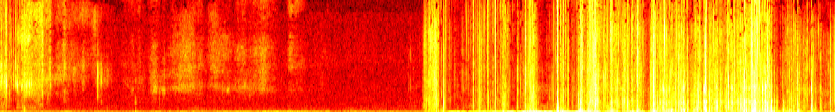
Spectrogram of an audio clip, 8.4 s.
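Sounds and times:
ear cleaning crackling and scraping with rhinestone and clay removal: 0:04.2 - 0:08.3.

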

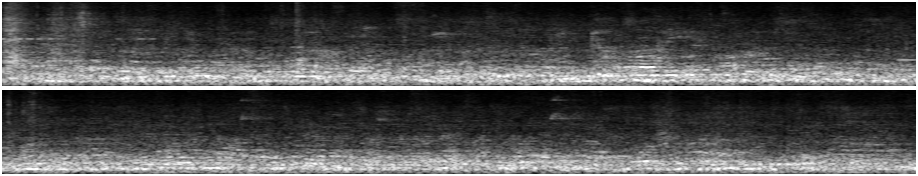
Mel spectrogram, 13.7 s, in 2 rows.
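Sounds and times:
people chattering in an airport terminal: 0:00.0 - 0:13.7.

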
